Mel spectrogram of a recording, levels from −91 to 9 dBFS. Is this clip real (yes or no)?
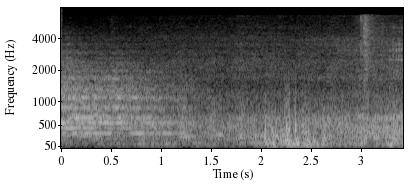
yes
